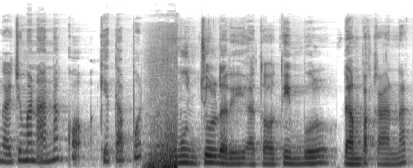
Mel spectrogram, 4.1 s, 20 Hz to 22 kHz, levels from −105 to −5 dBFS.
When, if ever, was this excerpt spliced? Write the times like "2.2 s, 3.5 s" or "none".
1.6 s, 3.3 s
